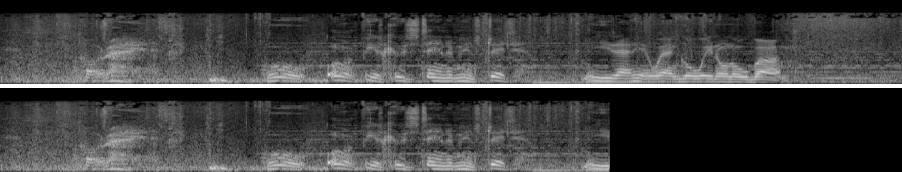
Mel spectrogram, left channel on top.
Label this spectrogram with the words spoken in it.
All right. Whoa, it feels good standing up here and stretching. He's out here where I can go wait on old Bob.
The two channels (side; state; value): right; drops out; at 6.1 s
